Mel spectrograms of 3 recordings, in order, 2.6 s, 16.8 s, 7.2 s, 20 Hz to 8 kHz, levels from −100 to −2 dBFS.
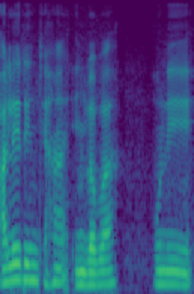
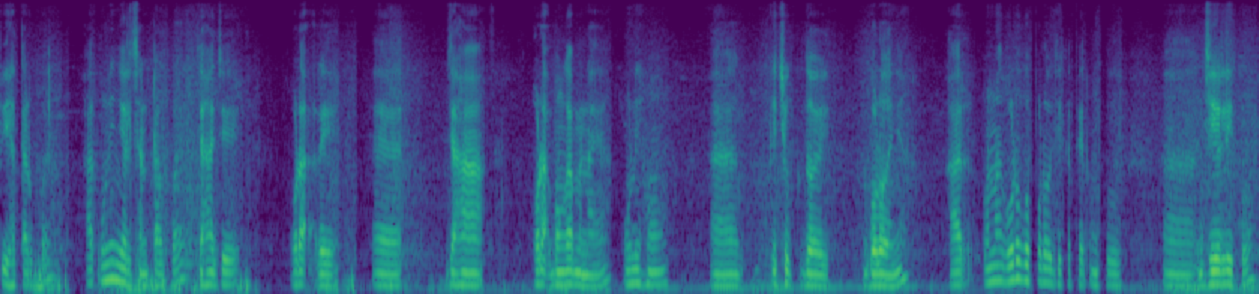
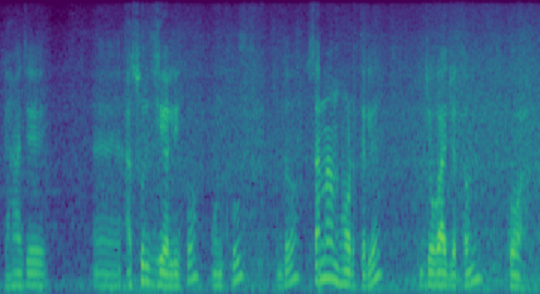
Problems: background sounds at intervals, low volume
